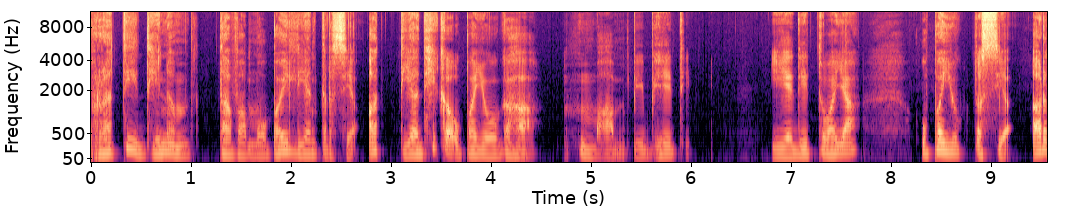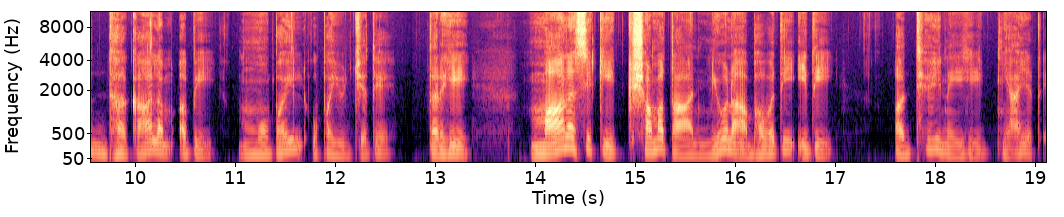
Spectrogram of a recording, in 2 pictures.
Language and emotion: Sanskrit, fearful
